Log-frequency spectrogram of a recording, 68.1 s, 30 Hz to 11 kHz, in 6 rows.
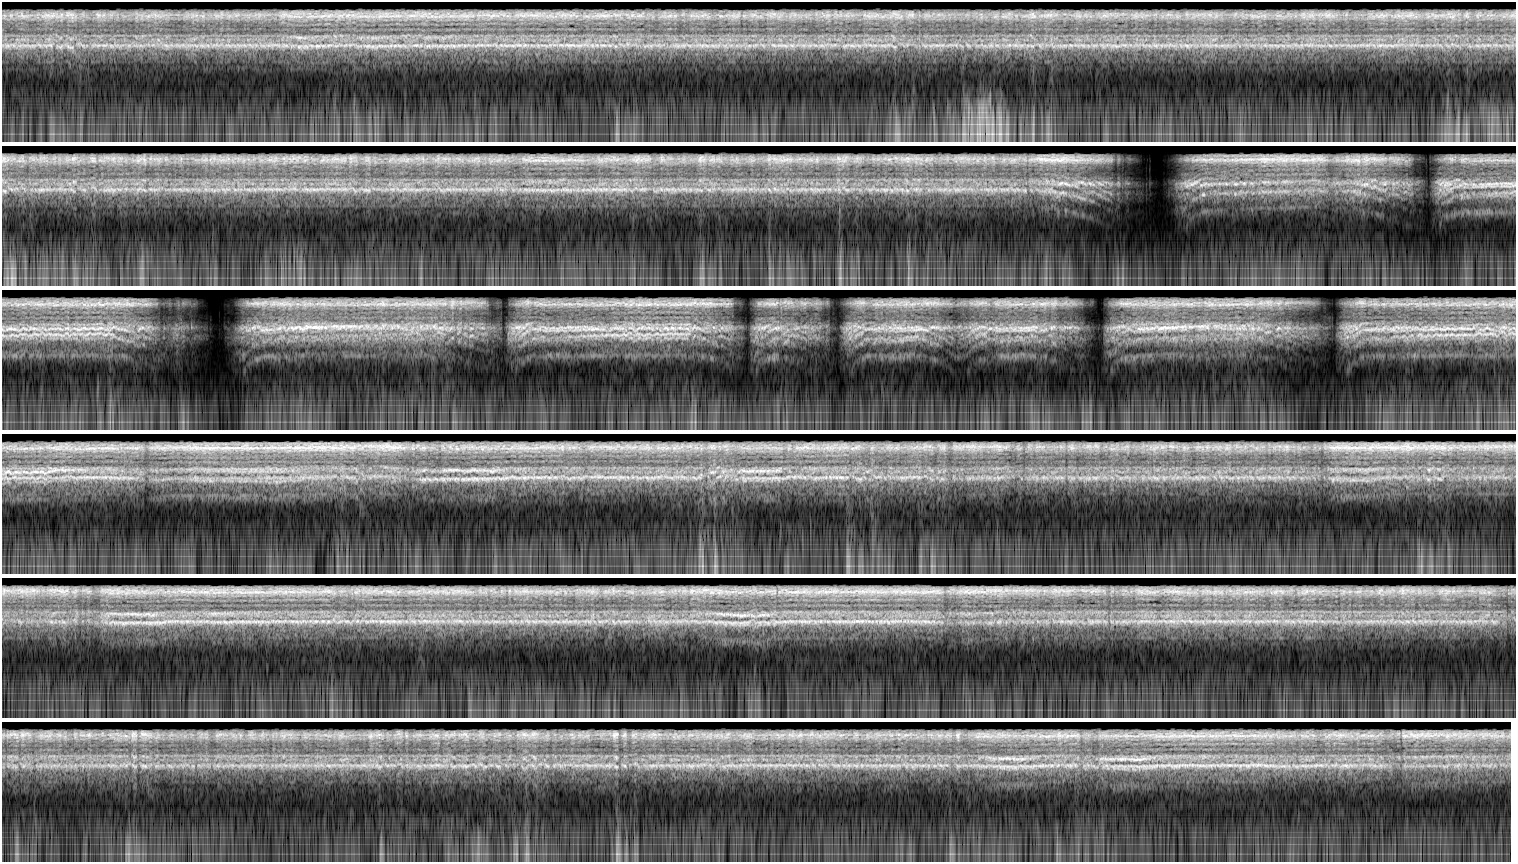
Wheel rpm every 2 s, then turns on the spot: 230, 230, 230, 230, 230, 230, 230, 230, 230, 200, 130, 140, 120, 140, 90, 110, 130, 210, 220, 230, 230, 230, 230, 230, 230, 230, 230, 230, 230, 230, 230, 240, 230, 230.
none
